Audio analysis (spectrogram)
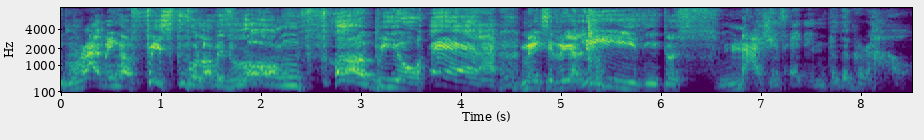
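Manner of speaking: loud, high yell building, then easing at the end; frenzied shouting. Acted. Killer relives attacking the store thief, frenzied high shout. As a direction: relive the attack at a screaming pitch.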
